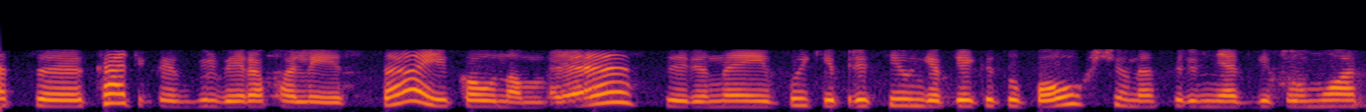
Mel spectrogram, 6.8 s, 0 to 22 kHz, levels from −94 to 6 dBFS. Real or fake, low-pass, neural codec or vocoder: real; 3.6 kHz; none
